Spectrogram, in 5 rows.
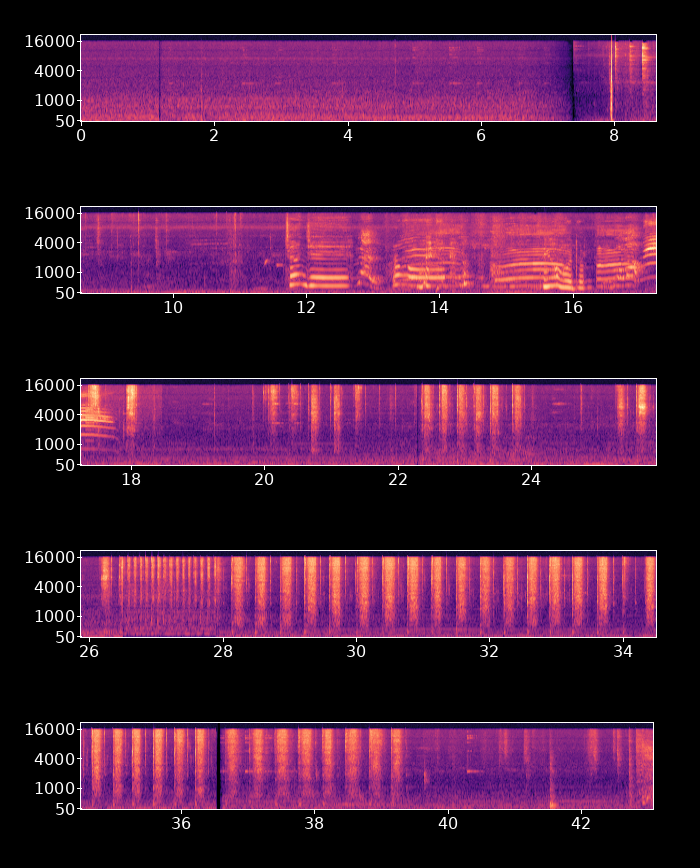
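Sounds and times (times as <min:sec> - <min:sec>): spray bottle squirts hissing: 0:25.3 - 0:39.4.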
